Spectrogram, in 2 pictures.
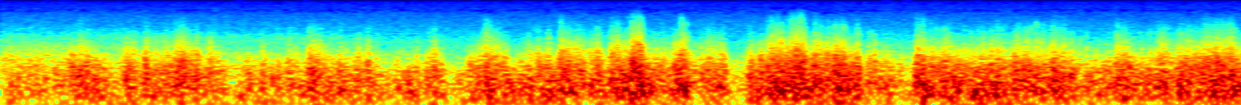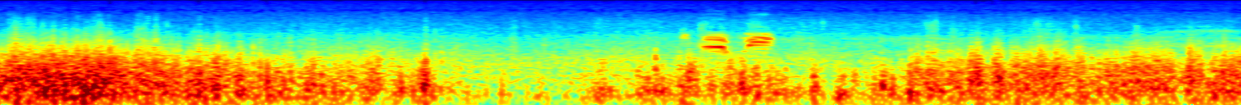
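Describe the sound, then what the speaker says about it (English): Strong wind buffeting the microphone at the Old Oregon Trail Cemetery in Huntington, Oregon, a loud continuous roar with repeated gusts and crackling bursts for over twelve seconds, easing briefly near the end. "Man, it's so windy."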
